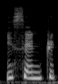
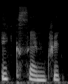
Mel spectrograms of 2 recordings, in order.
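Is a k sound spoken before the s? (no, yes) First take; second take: no; yes. First: It begins with no k sound before the s. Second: It begins with a k sound before the s. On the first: The speaker calls it wrong. "इसेंट्रिक नहीं" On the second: The speaker calls it right. "इसको pronounce करेंगे हम इक्सेंट्रिक"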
